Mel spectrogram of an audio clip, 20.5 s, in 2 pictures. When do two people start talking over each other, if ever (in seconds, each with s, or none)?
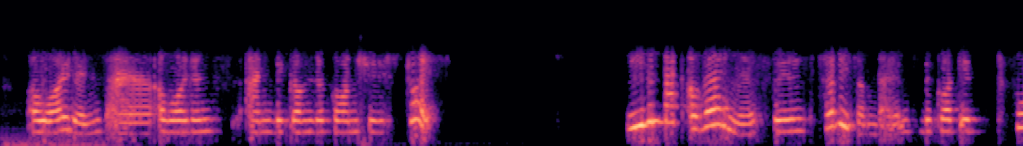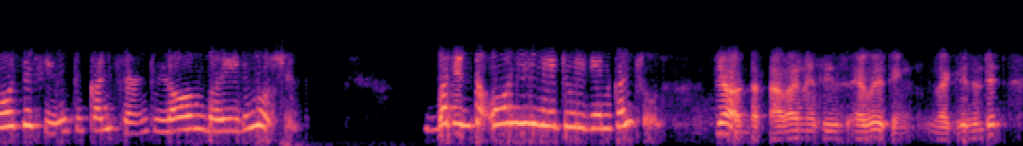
none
